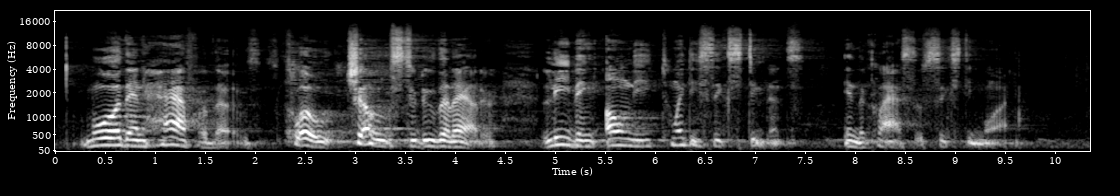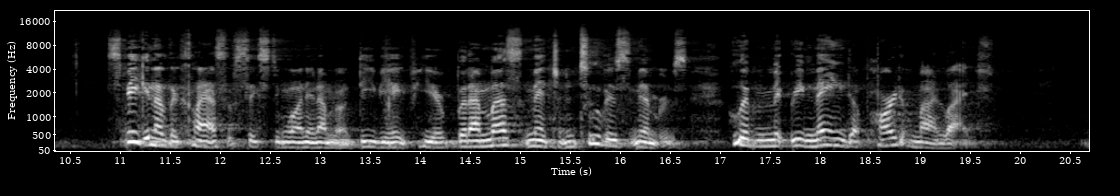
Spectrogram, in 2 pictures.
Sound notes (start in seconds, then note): none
